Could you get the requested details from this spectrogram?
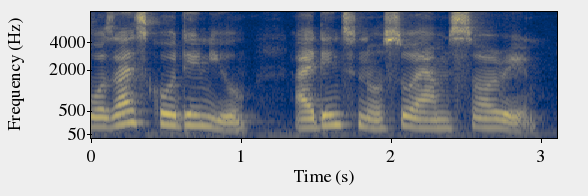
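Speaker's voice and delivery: ordinary delivery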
